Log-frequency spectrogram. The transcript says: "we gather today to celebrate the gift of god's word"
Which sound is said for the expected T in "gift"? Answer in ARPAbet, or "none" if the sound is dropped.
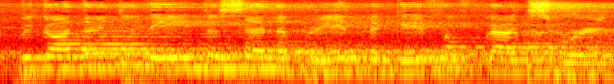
T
